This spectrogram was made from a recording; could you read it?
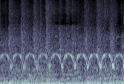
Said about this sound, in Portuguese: A ambulância tá passando.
